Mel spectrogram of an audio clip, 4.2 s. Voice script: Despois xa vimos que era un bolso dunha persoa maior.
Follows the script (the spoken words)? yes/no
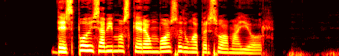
yes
